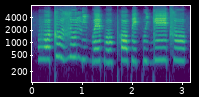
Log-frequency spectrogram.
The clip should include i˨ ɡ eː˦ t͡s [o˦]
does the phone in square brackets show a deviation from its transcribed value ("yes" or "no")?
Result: no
